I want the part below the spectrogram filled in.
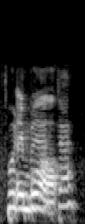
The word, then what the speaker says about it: Bushmaster: I love how everyone does not pronounce the R because New Yorkers would not. it's Bushmaster. – Oh, yeah, Bushmaster. – Every New Yorker, it's Bushmaster, not Bushmaster.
